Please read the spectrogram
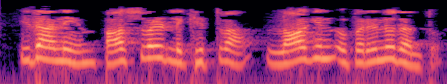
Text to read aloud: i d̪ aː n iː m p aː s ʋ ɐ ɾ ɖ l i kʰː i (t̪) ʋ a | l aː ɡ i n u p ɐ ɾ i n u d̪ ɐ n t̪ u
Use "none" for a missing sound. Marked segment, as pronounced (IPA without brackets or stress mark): t̪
